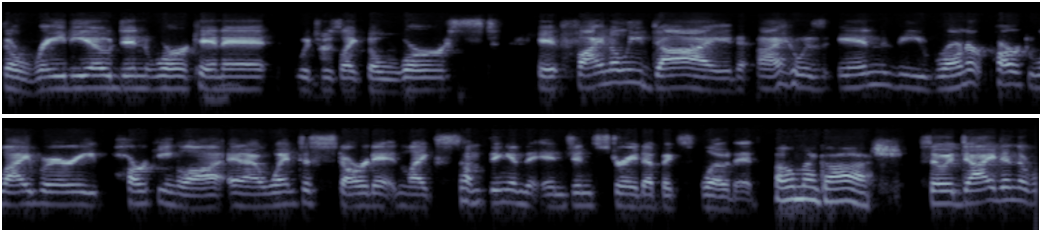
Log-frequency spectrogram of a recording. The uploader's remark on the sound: The gang is all back on Zoom!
